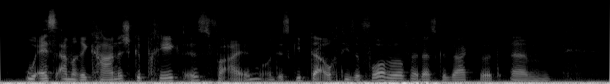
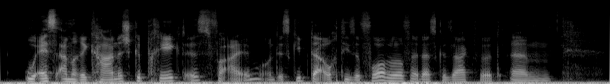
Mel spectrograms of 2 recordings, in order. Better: second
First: low rumble; loud; throughout; 9 dB below the speech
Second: low rumble; faint; throughout; 25 dB below the speech

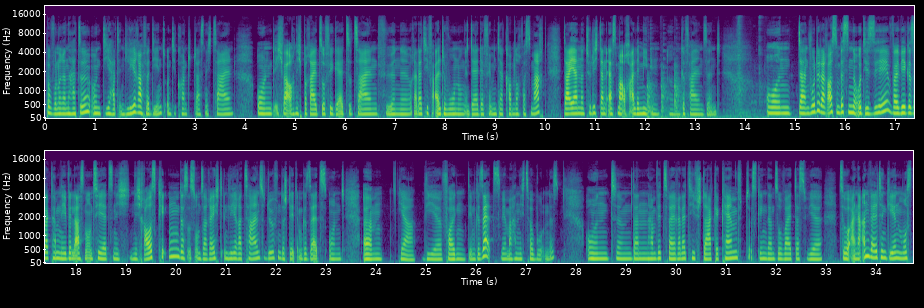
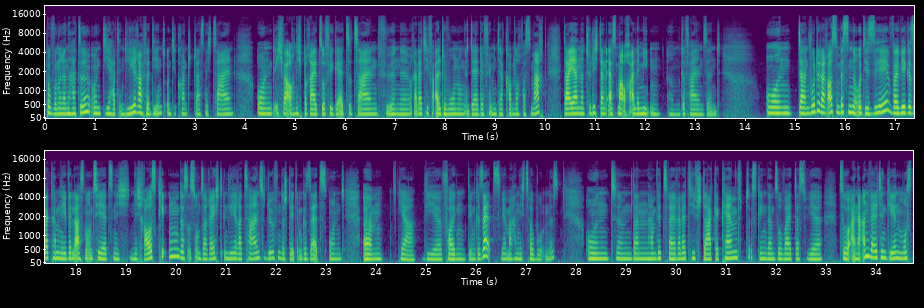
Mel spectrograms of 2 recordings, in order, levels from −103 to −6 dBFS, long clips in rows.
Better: second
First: door banging; faint; from 12 to 15 s; peak 10 dB below the speech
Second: none

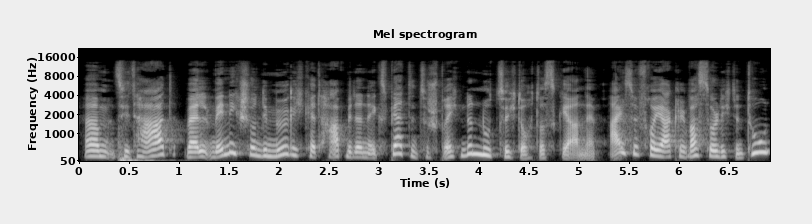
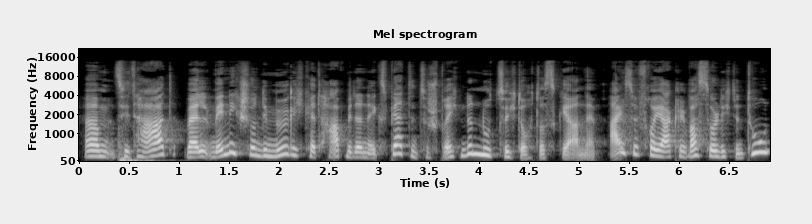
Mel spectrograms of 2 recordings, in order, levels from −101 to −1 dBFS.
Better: neither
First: none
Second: none

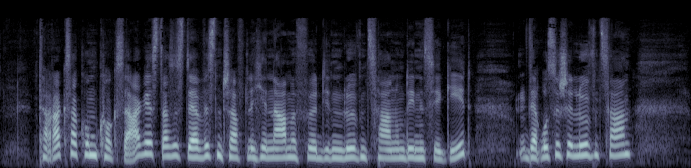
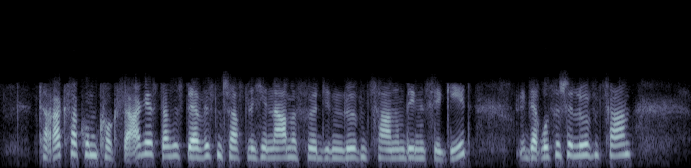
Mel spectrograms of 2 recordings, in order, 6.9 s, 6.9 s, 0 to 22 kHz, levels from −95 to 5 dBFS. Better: first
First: none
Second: phone-call audio; poor line

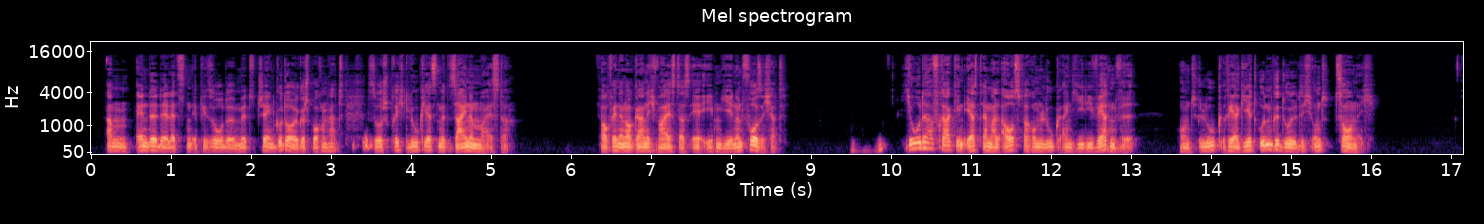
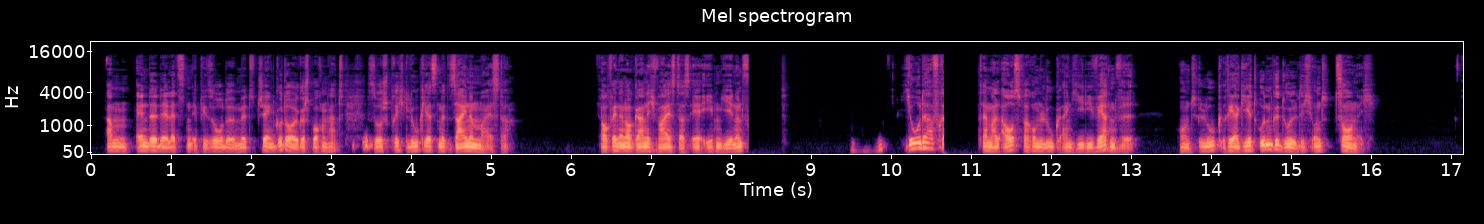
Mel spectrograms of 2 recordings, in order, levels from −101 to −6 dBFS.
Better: first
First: none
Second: audio cutting out; at 8 s and at 11 s

